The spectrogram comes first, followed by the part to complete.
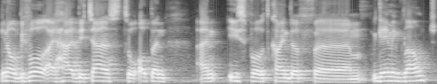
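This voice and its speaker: Speaking very slowly at a medium pitch with ordinary pitch variation and very even loudness, a man is heard with audible room echo and noticeable background noise. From Qatar. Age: 20s. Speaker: esports player. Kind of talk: interview. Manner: halting.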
